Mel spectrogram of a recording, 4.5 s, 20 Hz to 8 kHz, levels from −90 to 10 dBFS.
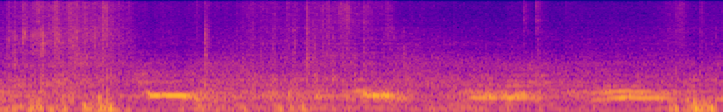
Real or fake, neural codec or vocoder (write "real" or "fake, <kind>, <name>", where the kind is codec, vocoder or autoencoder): fake, codec, SNAC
